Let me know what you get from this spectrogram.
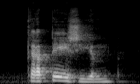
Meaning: trapezium, trapezoid (four-sided shape with no sides parallel and no equal sides)
- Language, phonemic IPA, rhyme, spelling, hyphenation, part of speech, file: Dutch, /trɑˈpeː.zɪ.ʏm/, -eːzɪʏm, trapezium, tra‧pe‧zi‧um, noun, Nl-trapezium.ogg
